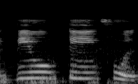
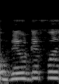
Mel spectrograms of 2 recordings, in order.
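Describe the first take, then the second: First: বিউটিফুল slowly split into three syllables, biu-ti-ful. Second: Said in the usual way. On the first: Shown as a demonstration. Teacher showing students three syllables, বিউটিফুল broken up slowly. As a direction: sound out বিউটিফুল slowly, a gap after each syllable. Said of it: "বিউটিফুল যখন উচ্চারণ করি". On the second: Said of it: "যখন উচ্চারণ করি".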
